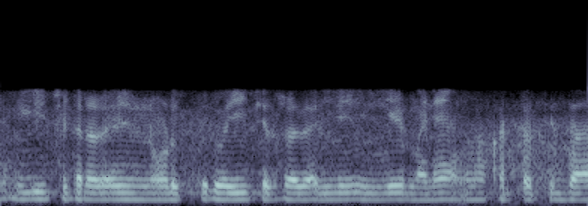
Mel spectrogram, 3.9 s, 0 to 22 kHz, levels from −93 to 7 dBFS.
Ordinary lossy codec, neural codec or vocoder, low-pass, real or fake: none; codec, 24 kHz, 6 kbps, HILCodec; 3.6 kHz; fake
